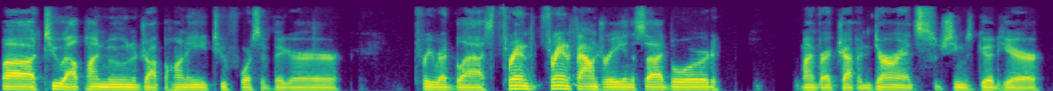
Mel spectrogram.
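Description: A man's voice: low-pitched, fairly even intonation, a little slow, a bit bright, no room sound, studio quality. A man co-hosting a podcast in a casual, teasing, joking manner. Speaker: podcast co-host. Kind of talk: casual banter.

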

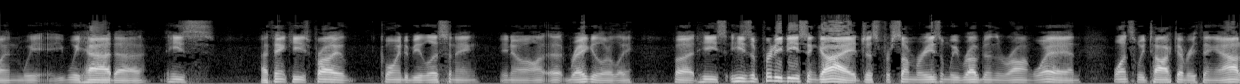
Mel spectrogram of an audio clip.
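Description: Bright, dry-sounding man, low voice. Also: normal speed, no room sound, poor audio. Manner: laughs easily, rambling banter. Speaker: podcast guest co-host. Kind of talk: casual chat over a video call.

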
